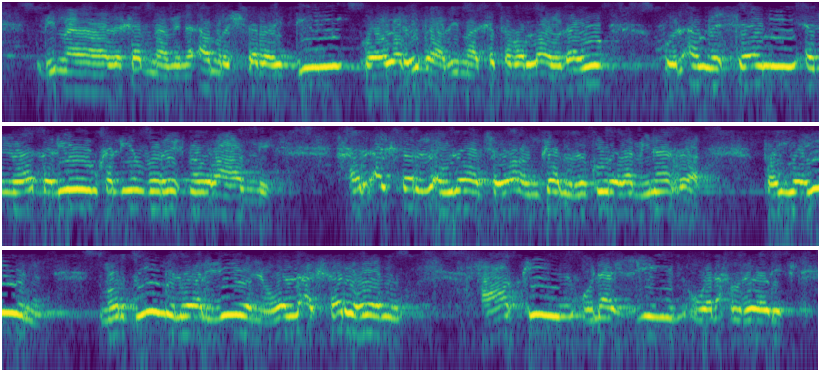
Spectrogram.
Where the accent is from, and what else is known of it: Syria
